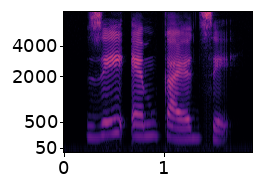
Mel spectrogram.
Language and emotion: Assamese, neutral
